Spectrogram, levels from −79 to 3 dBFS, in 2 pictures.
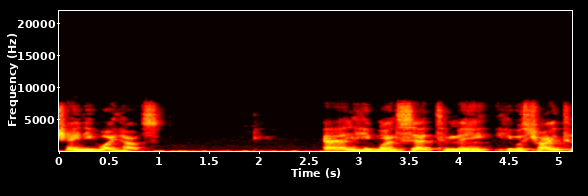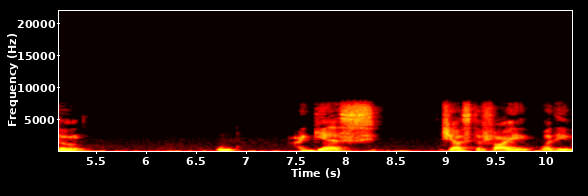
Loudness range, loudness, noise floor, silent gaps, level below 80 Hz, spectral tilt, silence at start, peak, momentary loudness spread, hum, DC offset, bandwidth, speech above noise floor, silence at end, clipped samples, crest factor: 5 LU; -19 LUFS; -48 dBFS; none; -40 dBFS; -4.5 dB/octave; 0 s; -6 dBFS; 9 LU; none; under 0.1%; 8.2 kHz; 30 dB; 0 s; under 0.1%; 14 dB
